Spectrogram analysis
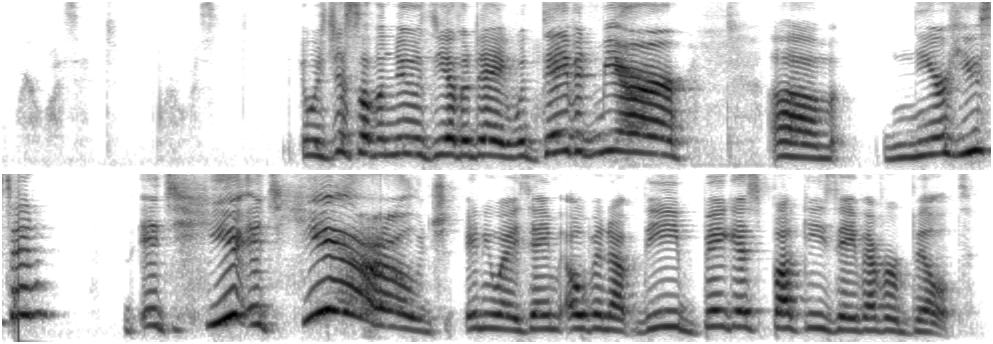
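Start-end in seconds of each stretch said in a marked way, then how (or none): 0.1-1.9 barely audible whisper; whispered to self. Real, not acted. Trying to recall where the store opened, whispered to self. 7.7-9.0 "huge" stretched out high and loud; emphatic HUGE. Real, not acted. Telling Joey about the biggest Buc-ee's, "huge" stretched high. Exclaims over biggest store.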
